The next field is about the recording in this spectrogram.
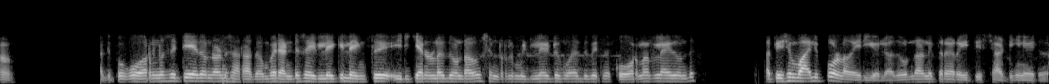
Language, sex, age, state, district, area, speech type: Malayalam, male, 60+, Kerala, Wayanad, rural, conversation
